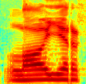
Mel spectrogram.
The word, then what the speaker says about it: lawyer: koff kemudian Law hukum ILC itu dia bilang Lawyer Club bukan layer Club saya coba akan kasih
